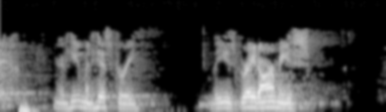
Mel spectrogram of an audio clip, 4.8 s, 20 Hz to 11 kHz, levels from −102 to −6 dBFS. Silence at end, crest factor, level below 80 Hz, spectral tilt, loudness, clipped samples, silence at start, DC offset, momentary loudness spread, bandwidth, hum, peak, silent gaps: 0.8 s; 20 dB; -36 dBFS; -11 dB/octave; -20 LUFS; under 0.1%; 0 s; under 0.1%; 17 LU; 5.2 kHz; none; -2 dBFS; 2.35-2.40 s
